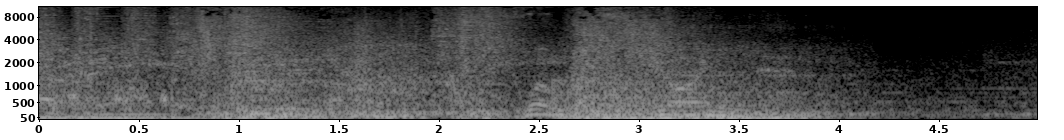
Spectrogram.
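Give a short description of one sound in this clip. Video game spells whoosh and crackle in a fast fight.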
